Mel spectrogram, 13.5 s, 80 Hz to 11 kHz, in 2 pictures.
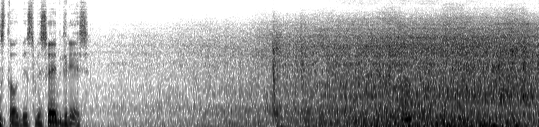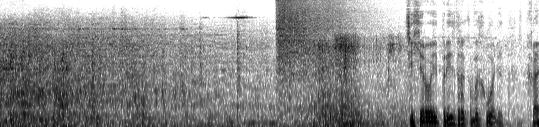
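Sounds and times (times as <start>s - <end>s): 
speech: 0.0s - 1.4s, 11.8s - 13.4s
train pulling up at a platform at night: 0.0s - 13.4s
sharp high hiss of air: 10.2s - 11.8s.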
